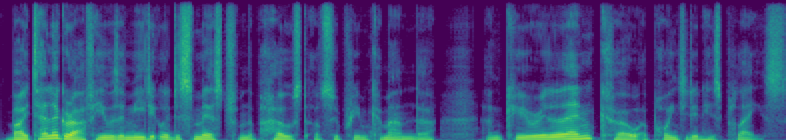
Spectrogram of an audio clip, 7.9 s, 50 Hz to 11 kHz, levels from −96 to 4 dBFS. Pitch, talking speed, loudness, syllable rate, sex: 140 Hz, 135 wpm, -19 LUFS, 4.8 syllables/s, male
